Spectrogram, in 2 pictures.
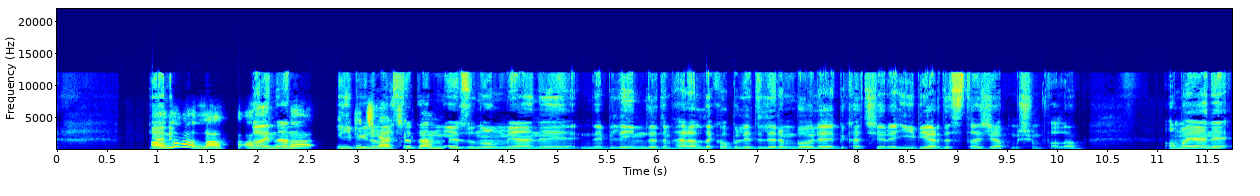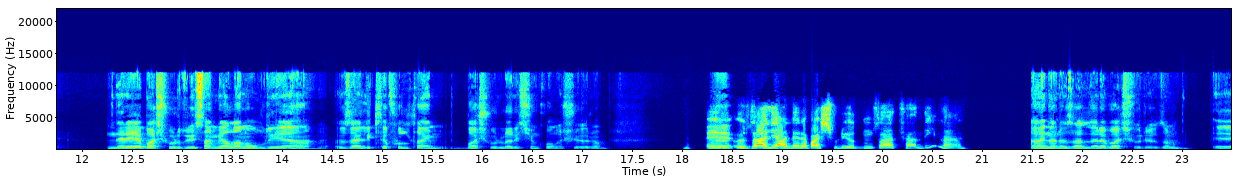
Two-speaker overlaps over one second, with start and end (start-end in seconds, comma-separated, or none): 1.9-3.9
